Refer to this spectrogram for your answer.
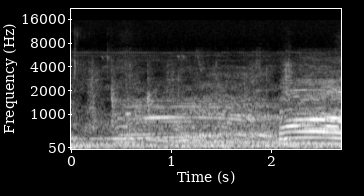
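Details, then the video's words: Bulls at a cattle fair in Tabira, Pernambuco, recorded on 6 April 2022, give a drawn-out moo with a steady harmonic tone that rises in pitch toward the end, over a busy background of crowd noise. "Bois brabos da feira de gado"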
